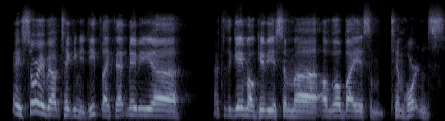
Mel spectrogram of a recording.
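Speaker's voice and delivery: put-on Canadian accent. Apologizing to a fellow player during a game: Canadian accent. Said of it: "Canadian accent".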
